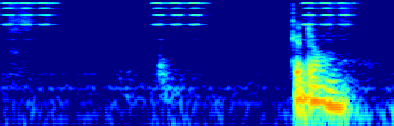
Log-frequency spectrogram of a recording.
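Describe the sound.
Faint electronic beeping of a clock alarm: three short, high-pitched bursts about a second apart. A voice starts speaking during the last burst.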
